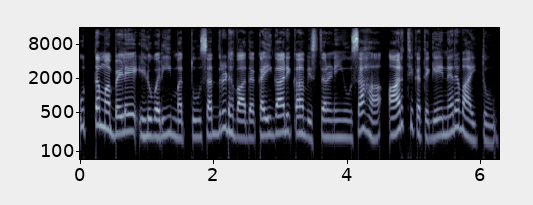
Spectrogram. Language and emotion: Kannada, neutral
